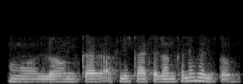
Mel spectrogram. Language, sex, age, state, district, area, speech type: Bengali, male, 18-30, West Bengal, Birbhum, urban, conversation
